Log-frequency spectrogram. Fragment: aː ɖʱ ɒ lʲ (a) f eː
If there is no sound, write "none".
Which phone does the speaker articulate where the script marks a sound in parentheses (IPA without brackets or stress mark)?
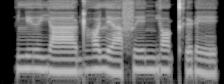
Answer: a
